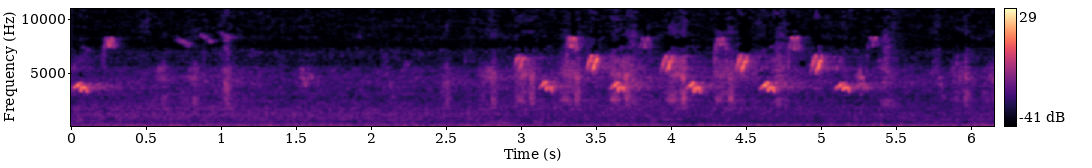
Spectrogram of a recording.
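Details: In spring, a Japanese tit seeking a mate sings thin, high two-note phrases, repeated about twice a second, faint over a steady low rumble of background noise.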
